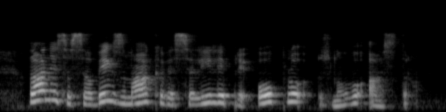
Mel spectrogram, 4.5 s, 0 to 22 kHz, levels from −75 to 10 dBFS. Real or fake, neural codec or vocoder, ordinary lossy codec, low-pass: real; none; none; 7.2 kHz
